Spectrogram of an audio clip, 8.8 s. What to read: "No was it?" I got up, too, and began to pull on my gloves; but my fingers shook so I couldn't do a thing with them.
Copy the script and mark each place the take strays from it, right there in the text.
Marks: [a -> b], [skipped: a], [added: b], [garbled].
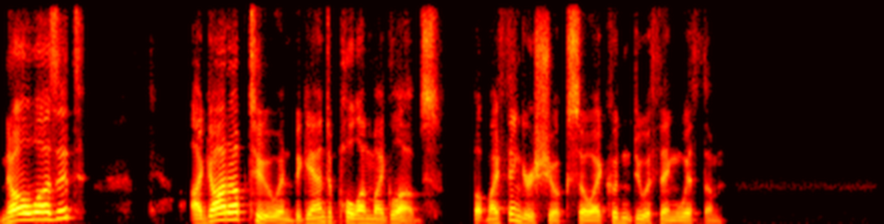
"No was it?" I got up, too, and began to pull on my gloves; but my fingers shook so I couldn't do a thing with them.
